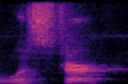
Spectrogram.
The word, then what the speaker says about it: Worcester: in the state, called Worcester. And you have to be from Worcester to know it's pronounced that way. It's one of those towns doesn't sound anything like the way it looks.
